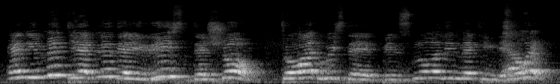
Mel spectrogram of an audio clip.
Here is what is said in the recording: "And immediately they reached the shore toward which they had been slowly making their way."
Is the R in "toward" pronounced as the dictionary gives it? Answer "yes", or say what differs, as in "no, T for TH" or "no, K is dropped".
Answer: no, W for R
